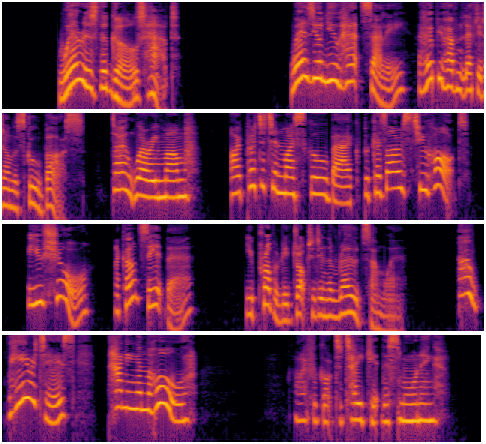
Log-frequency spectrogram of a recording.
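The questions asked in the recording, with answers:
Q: Where is the girl's hat?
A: hanging in the hall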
